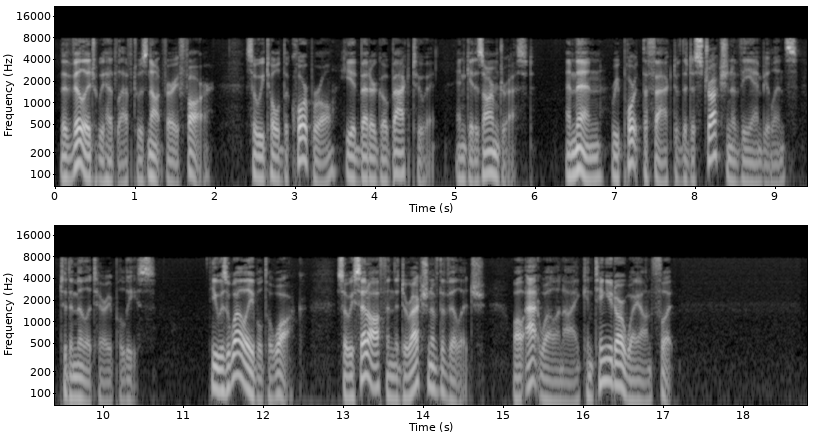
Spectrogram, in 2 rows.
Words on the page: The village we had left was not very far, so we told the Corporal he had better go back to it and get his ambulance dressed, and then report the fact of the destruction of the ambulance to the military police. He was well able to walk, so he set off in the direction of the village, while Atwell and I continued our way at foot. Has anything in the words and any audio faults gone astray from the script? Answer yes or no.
yes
